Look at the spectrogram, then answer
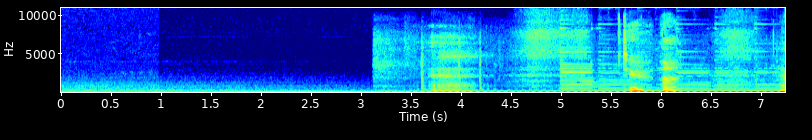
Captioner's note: helicopter approaching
